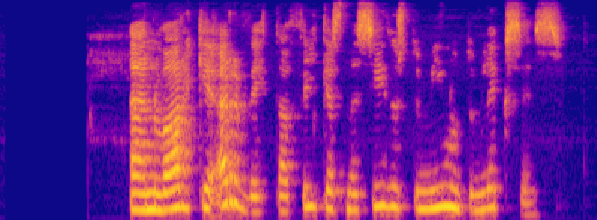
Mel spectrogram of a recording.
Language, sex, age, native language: Icelandic, female, 50-59, Icelandic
